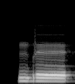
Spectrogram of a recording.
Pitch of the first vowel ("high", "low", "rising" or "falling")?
low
